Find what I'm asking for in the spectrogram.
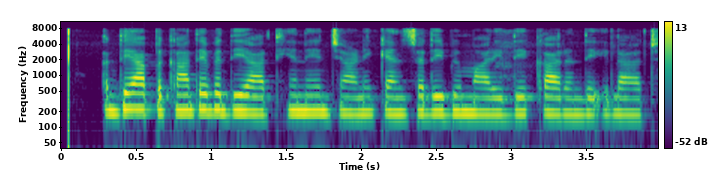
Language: Punjabi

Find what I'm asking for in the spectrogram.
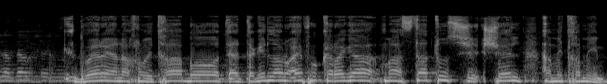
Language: Hebrew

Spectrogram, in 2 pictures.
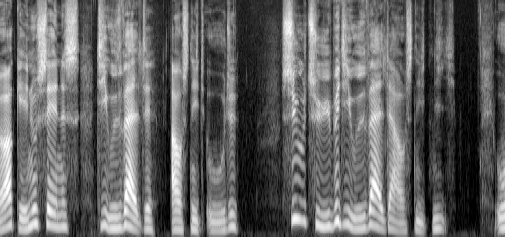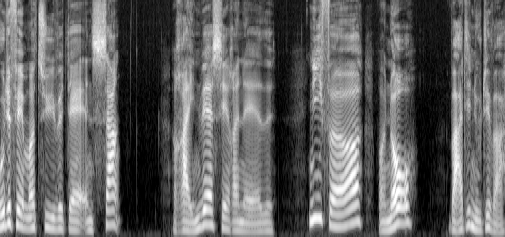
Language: Danish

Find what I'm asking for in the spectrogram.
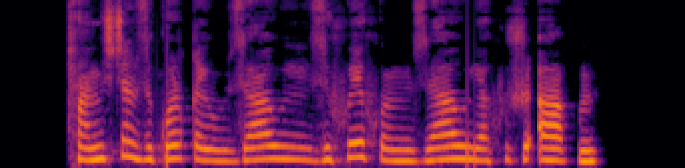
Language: Kabardian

